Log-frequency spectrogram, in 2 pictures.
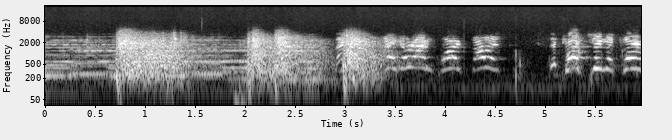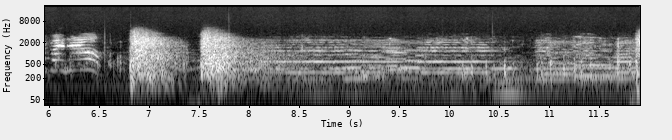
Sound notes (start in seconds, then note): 0.6 gun fires; 2.2 guns fire; 6.7 guns fire; 7.7 tense music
